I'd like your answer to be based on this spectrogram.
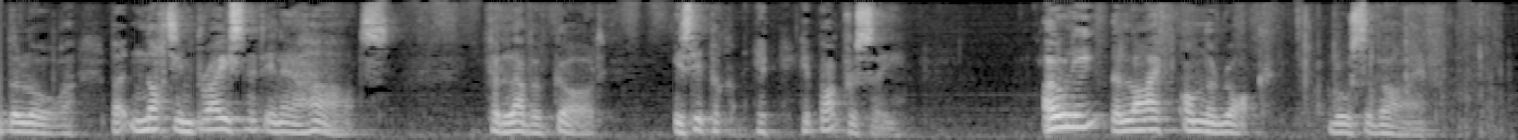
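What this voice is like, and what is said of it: Cockney accent. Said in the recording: “My real Cockney accent comes out when I'm under stress. You may think it's bad now”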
